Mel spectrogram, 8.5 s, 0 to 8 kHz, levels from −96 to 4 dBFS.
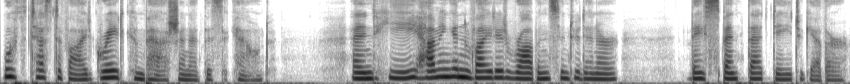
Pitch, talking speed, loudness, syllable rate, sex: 205 Hz, 135 wpm, -17 LUFS, 4.6 syllables/s, female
